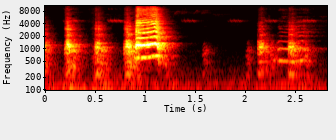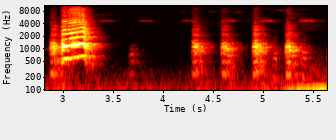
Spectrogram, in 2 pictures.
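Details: A Wyandotte hen, which rarely sings, gives her song: short, soft clucking notes interspersed with two louder, drawn-out, wavering calls, the phrase repeating after a pause.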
